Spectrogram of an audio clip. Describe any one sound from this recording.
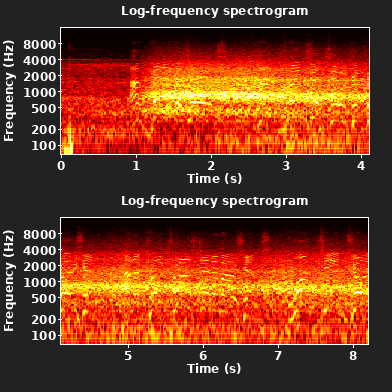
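A stadium crowd erupts in a loud roar.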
